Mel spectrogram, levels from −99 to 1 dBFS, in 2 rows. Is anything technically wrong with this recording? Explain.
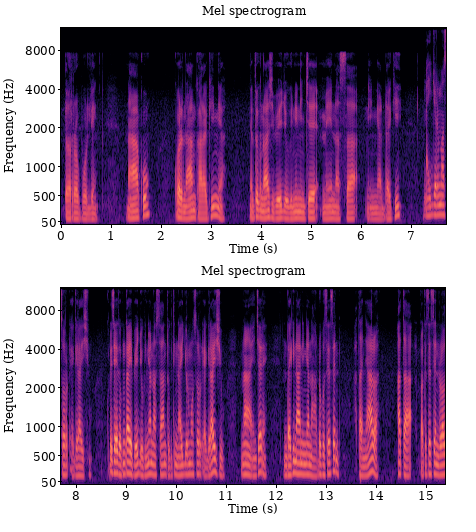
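Yes. From 7.25 s to the end of the clip there is a wrong sample rate fault. The playback is clocking the samples out faster than they were captured, with no rate conversion, which fits audio recorded at 16 kHz being played at 24 kHz. Everything is scaled by the same 1.5 ratio, so the speech runs 1.5 times too fast and its pitch rises about 7 semitones, making the voice sound high, chipmunk-like and hurried.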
